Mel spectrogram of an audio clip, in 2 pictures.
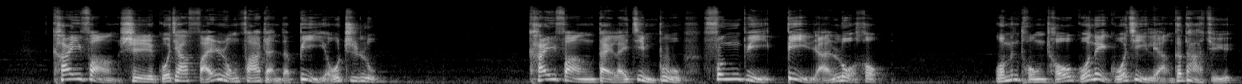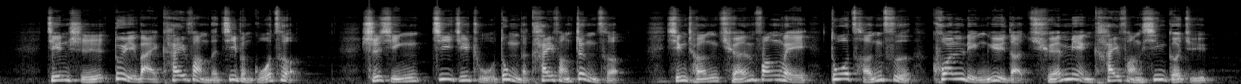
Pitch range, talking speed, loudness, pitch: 145-235 Hz, 190 characters per minute, -18 LUFS, 205 Hz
